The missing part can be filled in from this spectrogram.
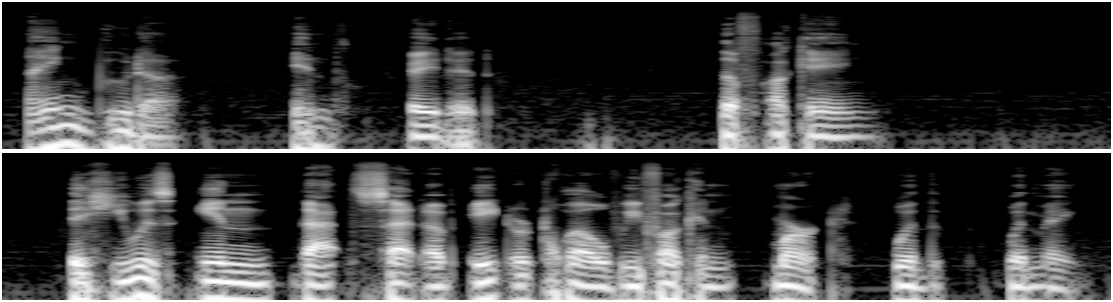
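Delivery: speaking in a whisper. Sharing information for our ears only: whispering. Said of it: "I'm whispering right now".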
